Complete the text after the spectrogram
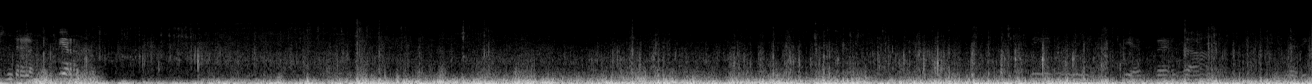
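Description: Bike tyres crunch over a gravel trail.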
